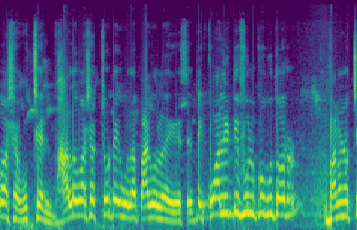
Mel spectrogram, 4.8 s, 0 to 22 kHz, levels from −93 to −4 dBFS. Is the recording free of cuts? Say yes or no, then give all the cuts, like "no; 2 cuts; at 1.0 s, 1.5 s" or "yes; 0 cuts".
no; 1 cut; at 2.6 s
